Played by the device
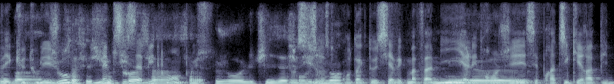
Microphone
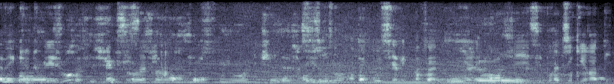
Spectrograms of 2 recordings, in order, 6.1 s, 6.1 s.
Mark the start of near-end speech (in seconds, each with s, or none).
none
